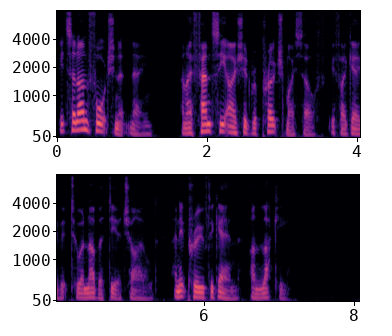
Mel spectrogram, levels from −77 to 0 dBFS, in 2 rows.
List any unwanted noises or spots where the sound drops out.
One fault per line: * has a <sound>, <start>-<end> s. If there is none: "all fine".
all fine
